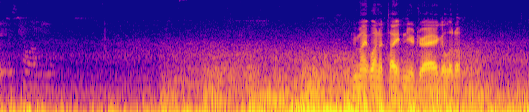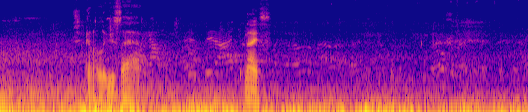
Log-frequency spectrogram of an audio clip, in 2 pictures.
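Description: Wind rumbles and buffets in gusts outdoors.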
